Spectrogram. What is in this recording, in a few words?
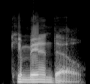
"commando", American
